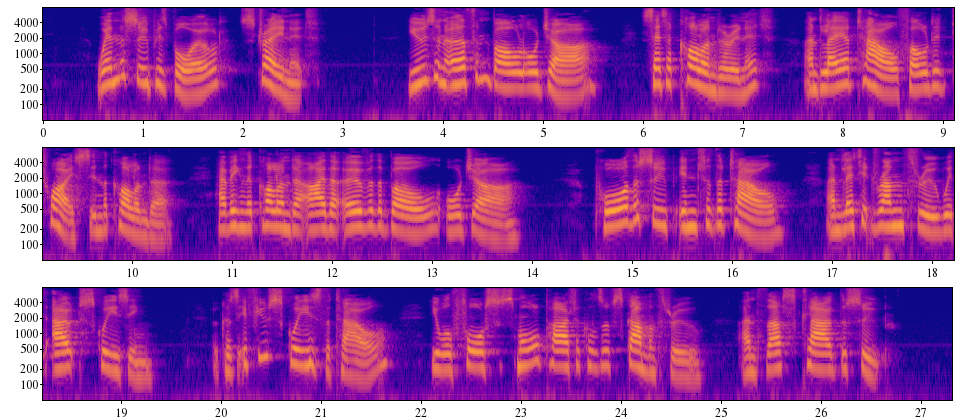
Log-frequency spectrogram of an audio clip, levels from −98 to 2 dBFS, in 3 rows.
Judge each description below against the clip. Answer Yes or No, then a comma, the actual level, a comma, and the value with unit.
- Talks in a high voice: Yes, high, 215 Hz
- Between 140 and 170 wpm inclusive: Yes, average, 150 wpm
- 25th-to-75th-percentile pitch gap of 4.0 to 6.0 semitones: Yes, average, 4.5 semitones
